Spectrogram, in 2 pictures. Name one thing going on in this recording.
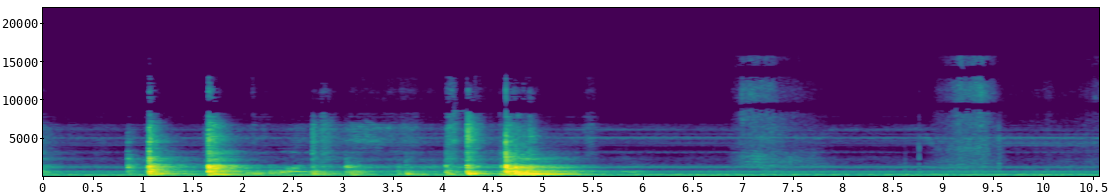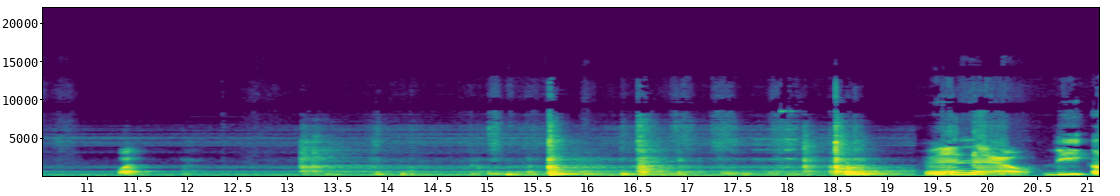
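A man talks with animation, heard through a loudspeaker.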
